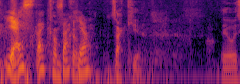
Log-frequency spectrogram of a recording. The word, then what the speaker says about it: Zakia: Yes, that's Zakia. Zakia. They always say that the way to pronounce somebody's name is the way your mother pronounces it.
